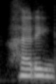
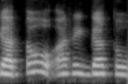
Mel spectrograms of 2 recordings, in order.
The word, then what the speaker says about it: arigato: maging Manananggal Joke lang Ayan Kumusta naman diyan harig Gato hindi harig arigato lang ano yan silent h silent silent h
